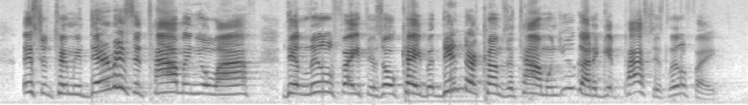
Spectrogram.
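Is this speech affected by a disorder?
No.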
